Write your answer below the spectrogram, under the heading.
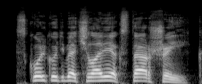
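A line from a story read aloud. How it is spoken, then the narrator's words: Shout. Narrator (Russian): крикнула Ханна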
